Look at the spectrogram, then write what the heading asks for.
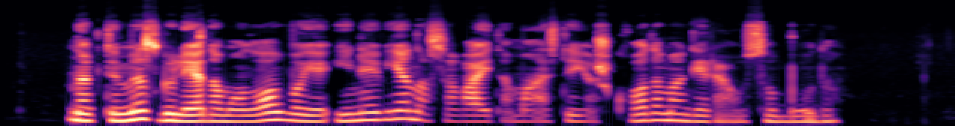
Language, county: Lithuanian, Šiauliai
